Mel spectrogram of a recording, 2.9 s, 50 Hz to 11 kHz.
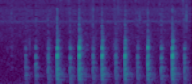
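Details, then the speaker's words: Lincoln Navigator (2nd generation) hydraulic steering rack with the worn slipper missing, worked back and forth: sharp hollow clunks about three per second. Knock with slight play because nothing presses the rack in place. "это без сухаря то есть вот это вот получается стук ну и небольшой люфт"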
